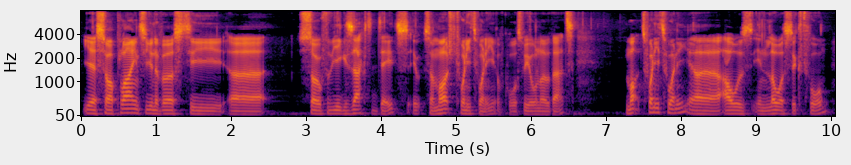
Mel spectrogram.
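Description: A young man with a London accent and a low voice talks through his story as a podcast guest. He wanders, restarting words and leaning on fillers. He speaks into a boom mic in a small studio. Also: normal speed. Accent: London English. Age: young adult. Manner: loose, rambling with many restarts and fillers. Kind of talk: casual interview. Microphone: boom mic on arm.

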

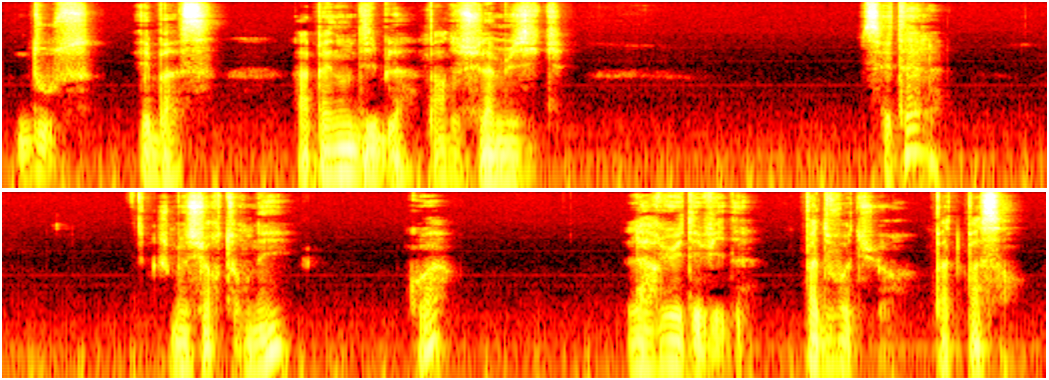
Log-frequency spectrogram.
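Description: A man narrating a thriller audiobook in a tense, measured telling, with a husky, gravelly voice. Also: very deep voice, sharp tone.

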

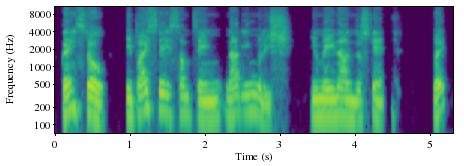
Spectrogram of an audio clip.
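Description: Speaking into a webcam from his home office on a video call, a middle-aged man with a Korean accent runs through a practiced startup pitch. When questions come, he turns hesitant, stumbling over fillers and restarting sentences. The sound is dry and a little mellow.

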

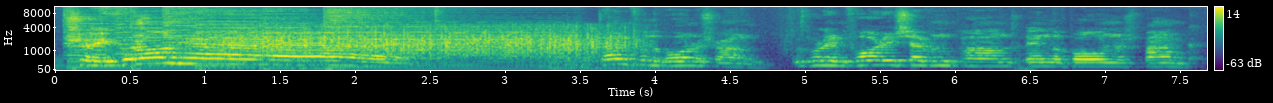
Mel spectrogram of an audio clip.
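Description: Parody quiz host , young male actor: cheesy rambler, slightly high voice, echoey distant mic. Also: normal speed, few pauses, natural voice. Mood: showy. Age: young adult. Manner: showy, rambling, catchphrase-heavy. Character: bumbling, cheesy male veteran game show host. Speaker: game show host. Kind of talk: game show parody presenting. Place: small indoor room with makeshift set. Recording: echoey room, distant mic, music behind.

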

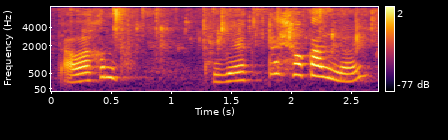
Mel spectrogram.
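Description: A woman's voice: very high-pitched, sing-song, a little slow, a little hiss or hum. A woman vlogging at home, talking casually to viewers and coaxing her dog with affectionate baby talk.

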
